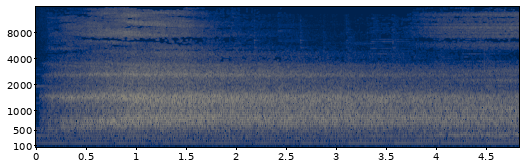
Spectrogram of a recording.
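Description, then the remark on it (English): A voice imitates an eerie creature moaning through a cavern, a long, breathy moan that holds steady for several seconds, fairly loud, with no talking around it. “you just hear this moaning sound pass through the cabin, the the cavern.”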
